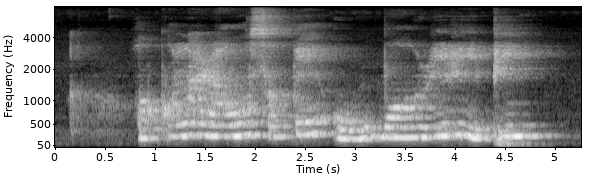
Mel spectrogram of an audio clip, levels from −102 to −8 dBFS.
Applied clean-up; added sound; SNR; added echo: none; none; none; reverberation time 0.9 s.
